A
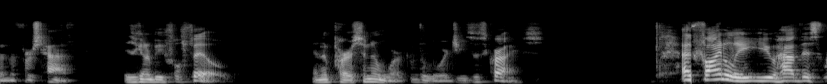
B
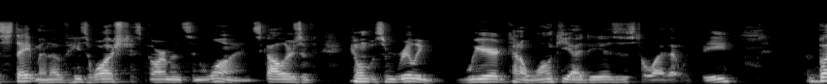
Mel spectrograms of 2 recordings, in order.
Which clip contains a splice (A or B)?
A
